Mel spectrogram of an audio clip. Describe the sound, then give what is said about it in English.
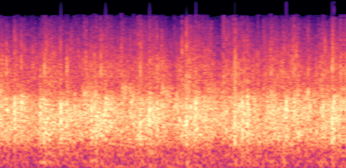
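A church audience applauds a newly honored couple with steady, dense clapping that holds at an even level from start to finish, with no voices over it. “let's just give them a round of applause”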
